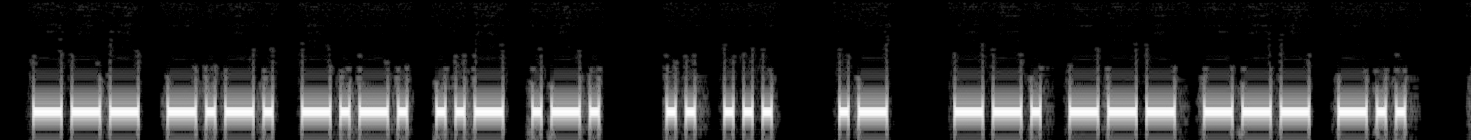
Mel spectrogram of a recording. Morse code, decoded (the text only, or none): OCCUR IS A GOOD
